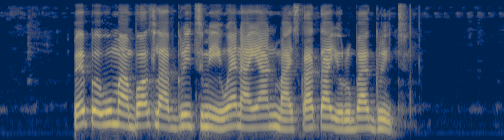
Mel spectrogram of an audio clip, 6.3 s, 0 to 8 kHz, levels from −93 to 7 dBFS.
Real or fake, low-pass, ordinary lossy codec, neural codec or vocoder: real; 7.2 kHz; none; none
